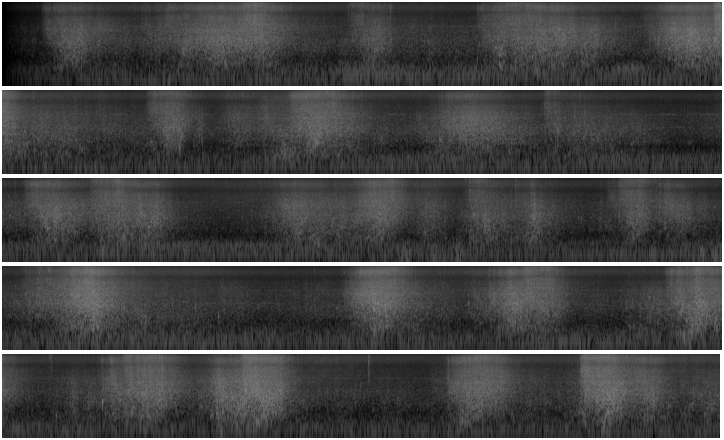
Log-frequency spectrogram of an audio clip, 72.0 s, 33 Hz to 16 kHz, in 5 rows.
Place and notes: Jinning Township, Kinmen County - the waves
Sound of the waves
Zoom H2n MS+XY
